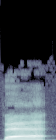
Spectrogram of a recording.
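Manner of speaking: crisp Arabic "Tha" with short open a; teacher modeling "Tha"; model syllable. Shown as a demonstration. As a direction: say "Tha" clearly for students to repeat. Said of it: "Say it with me".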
